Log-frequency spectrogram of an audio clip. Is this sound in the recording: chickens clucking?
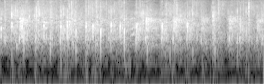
no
